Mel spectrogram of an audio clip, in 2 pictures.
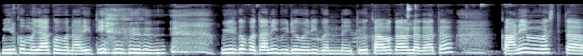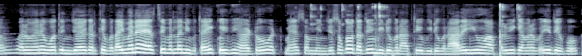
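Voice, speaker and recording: A woman's voice: a little high, steady tone, brisk, darkish tone, smooth. A young woman from northern India narrating her family vlog in a chatty way, laughing often and talking straight to the viewers. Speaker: family vlogger.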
